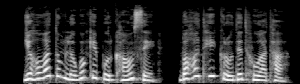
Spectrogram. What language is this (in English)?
Hindi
